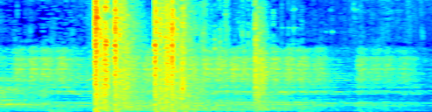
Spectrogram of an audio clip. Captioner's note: gun shooting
